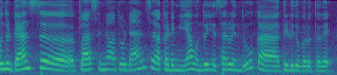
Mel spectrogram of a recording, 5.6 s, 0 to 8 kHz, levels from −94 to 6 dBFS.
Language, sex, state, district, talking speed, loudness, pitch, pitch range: Kannada, female, Karnataka, Shimoga, 95 wpm, -30 LUFS, 220 Hz, 205-245 Hz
